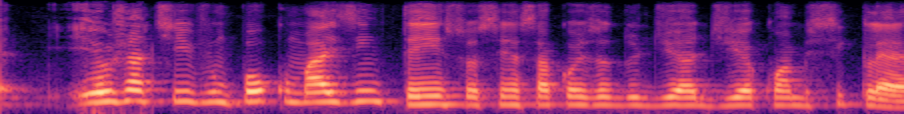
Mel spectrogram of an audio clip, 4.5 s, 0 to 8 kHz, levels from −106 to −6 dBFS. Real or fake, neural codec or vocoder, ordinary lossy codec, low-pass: real; none; Opus, 24 kbps; 7.2 kHz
